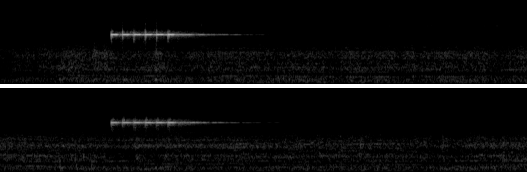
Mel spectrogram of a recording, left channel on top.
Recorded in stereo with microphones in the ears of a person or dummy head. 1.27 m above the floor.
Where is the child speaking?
No child speaking in this recording.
